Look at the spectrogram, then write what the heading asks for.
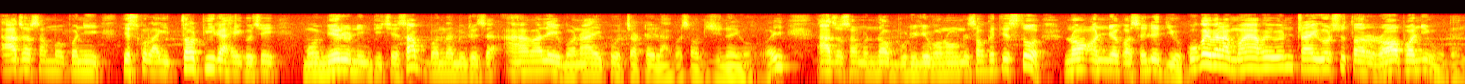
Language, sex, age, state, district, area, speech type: Nepali, male, 60+, West Bengal, Kalimpong, rural, spontaneous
